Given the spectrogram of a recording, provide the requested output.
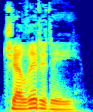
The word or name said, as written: gelidity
